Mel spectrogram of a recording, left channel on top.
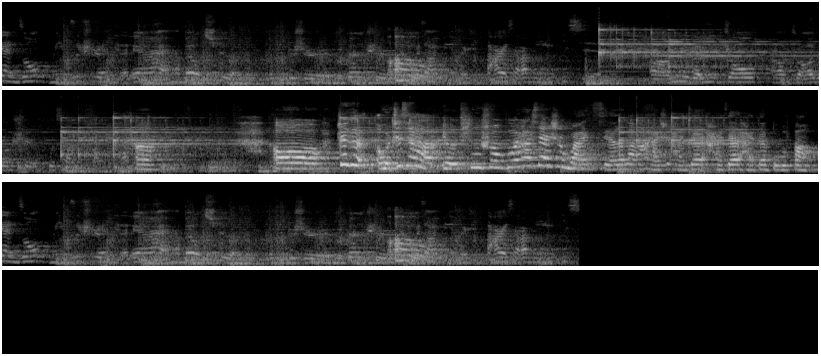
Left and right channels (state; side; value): drops out; right; at 5.8 s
